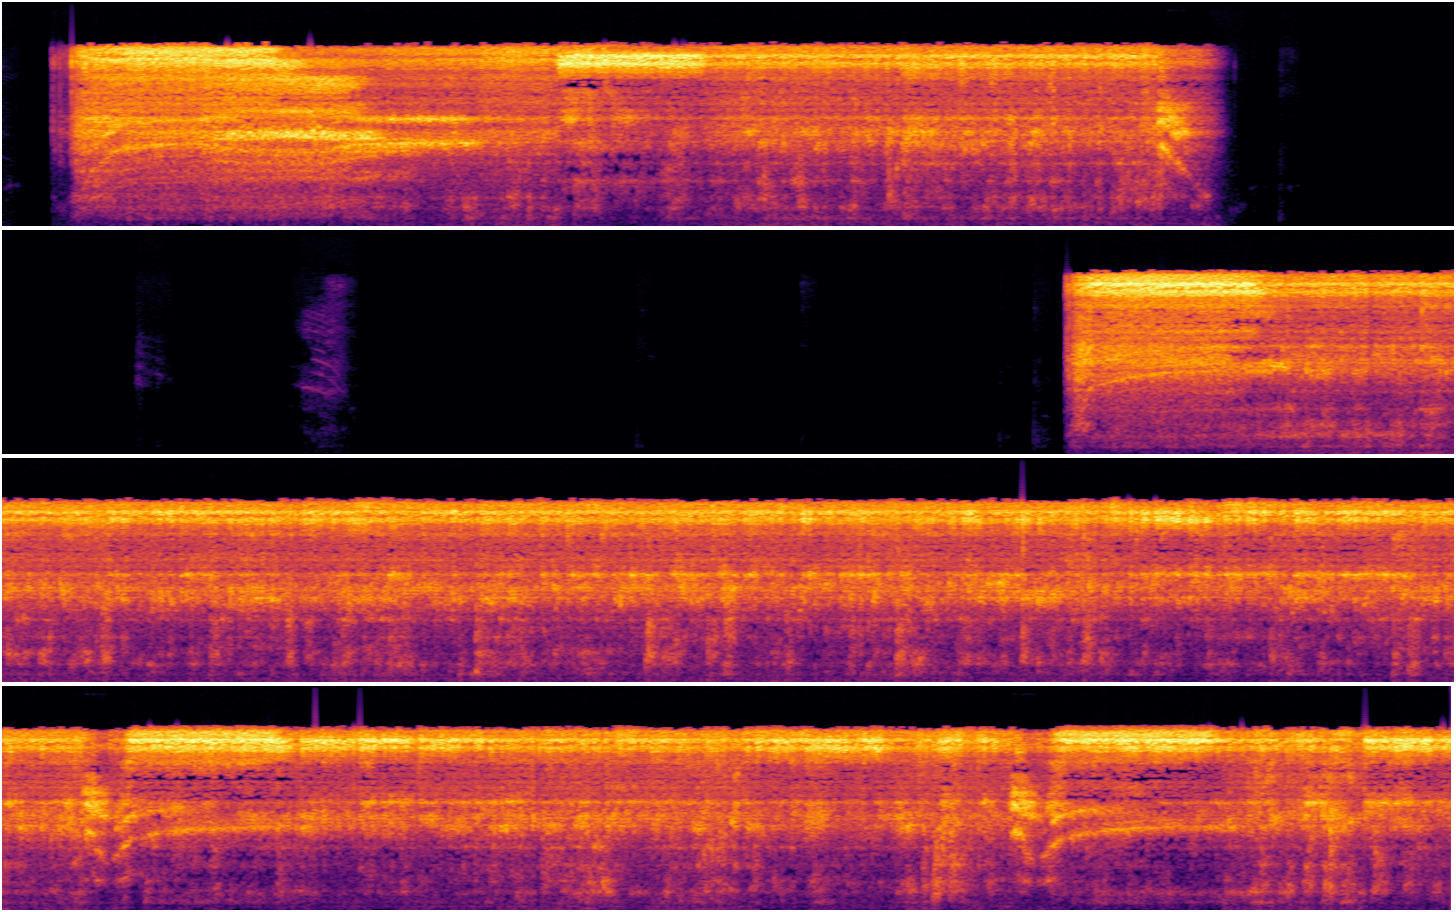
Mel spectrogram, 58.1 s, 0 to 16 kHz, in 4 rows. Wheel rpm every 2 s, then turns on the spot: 50, 190, 200, 200, 200, 170, 10, 0, 0, 0, 0, 0, 30, 180, 190, 200, 200, 200, 200, 200, 200, 200, 160, 200, 200, 200, 190, 180, 200.
none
